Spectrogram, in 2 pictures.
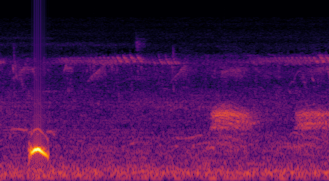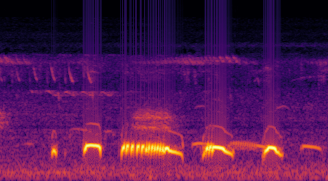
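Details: Decoy spotted dove cooing, with a hoot and then a phrase of short notes, a rolling coo and trailing hoots. Two harsher calls from another bird come in the middle, with high faint chirps.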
